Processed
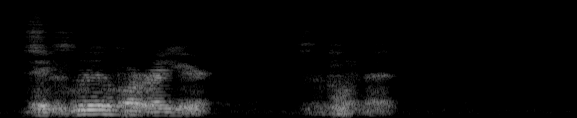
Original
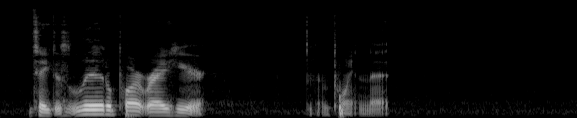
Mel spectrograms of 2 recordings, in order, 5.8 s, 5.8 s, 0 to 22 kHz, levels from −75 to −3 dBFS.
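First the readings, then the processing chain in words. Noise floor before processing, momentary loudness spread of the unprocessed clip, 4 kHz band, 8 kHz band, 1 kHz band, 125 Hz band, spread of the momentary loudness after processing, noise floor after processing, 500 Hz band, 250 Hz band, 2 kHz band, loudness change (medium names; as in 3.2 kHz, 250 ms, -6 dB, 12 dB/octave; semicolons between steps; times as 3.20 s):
-67 dBFS, 17 LU, -7.0 dB, no reading, -8.0 dB, -6.0 dB, 17 LU, -74 dBFS, -7.5 dB, -7.0 dB, -7.0 dB, -7.0 dB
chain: phase randomisation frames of 200 ms; trim -7 dB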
